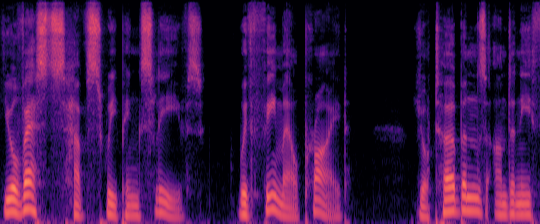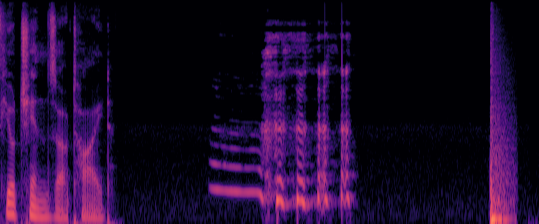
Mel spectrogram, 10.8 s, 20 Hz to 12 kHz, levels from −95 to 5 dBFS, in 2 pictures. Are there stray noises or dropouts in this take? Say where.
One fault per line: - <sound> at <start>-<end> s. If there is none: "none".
- laugh at 7.5-9.0 s
- thud at 10.3-10.6 s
